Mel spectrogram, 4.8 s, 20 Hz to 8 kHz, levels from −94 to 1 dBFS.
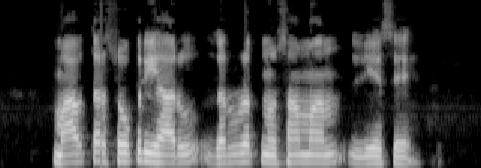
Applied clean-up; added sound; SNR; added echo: none; none; none; none.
